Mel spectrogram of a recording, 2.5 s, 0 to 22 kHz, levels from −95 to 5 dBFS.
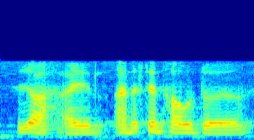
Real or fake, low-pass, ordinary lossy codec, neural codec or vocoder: real; 3.6 kHz; AAC, 32 kbps; none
